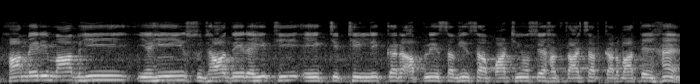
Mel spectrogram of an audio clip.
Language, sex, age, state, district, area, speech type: Hindi, male, 60+, Uttar Pradesh, Azamgarh, rural, read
